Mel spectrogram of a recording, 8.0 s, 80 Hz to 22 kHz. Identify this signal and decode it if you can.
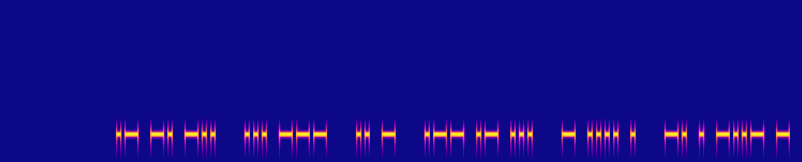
Morse code, heard as a keyed tone, about 28 wpm, 700 Hz. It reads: AND SO IT WAS THE NEXT
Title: Sentences from Top 1000 Words - Review Part 1 - 28wpm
